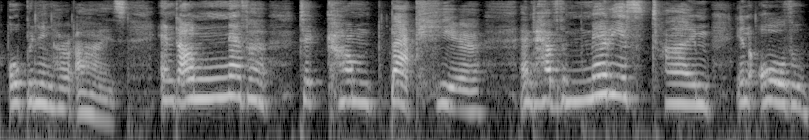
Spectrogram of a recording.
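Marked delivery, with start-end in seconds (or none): 1.6-8.1 put-on little girl voice. A narrator's reading. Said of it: "said the child".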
